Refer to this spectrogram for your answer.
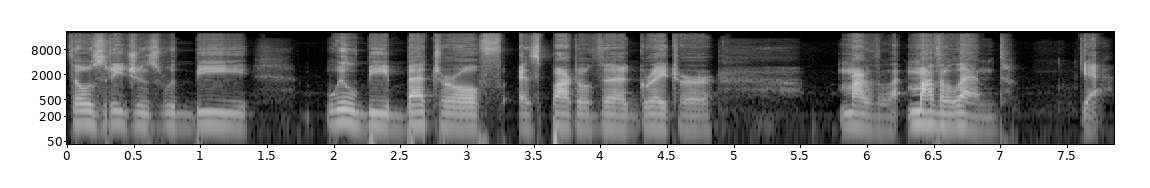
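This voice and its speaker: This man speaks at a fairly slow pace with a medium pitch, a monotone, flat intonation, and long, frequent pauses. The recording is very clean, with a silent background. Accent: Russian. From Russia. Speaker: factory worker, channel owner. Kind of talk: casual political discussion. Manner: halting.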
